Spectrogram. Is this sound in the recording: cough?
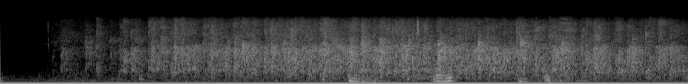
no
